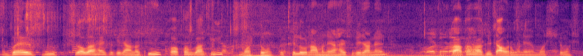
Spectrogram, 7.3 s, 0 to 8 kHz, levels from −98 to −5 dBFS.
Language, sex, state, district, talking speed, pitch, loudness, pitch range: Hindi, male, Chhattisgarh, Jashpur, 180 wpm, 180 Hz, -19 LUFS, 170-190 Hz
